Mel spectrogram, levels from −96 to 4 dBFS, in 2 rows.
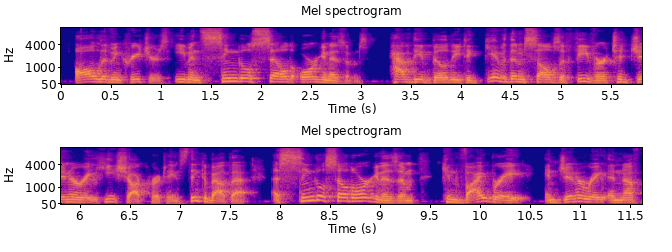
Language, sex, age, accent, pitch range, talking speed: English, male, 20-39, American, 105-145 Hz, 155 wpm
